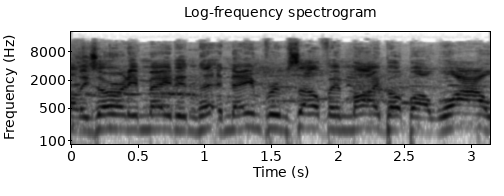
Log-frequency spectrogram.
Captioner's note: none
